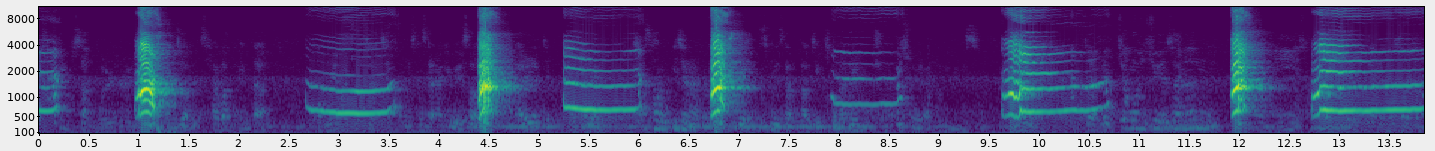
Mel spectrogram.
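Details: A sixteen-year-old Maltese, an elderly dog, alternates sharp single yips with drawn-out nasal whines. The pairs repeat roughly every three seconds in an otherwise quiet room.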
